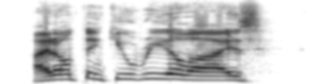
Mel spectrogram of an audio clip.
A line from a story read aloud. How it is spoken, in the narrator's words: shouted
